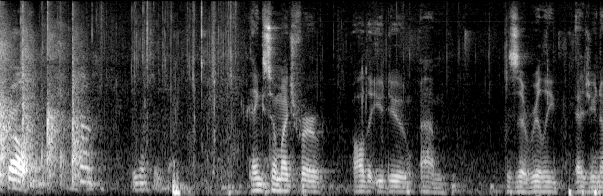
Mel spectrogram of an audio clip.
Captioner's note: applause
